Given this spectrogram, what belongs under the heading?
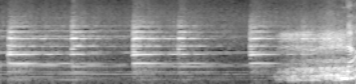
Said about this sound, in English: Outside, Mr. Jones and the scruffy young miners ring the school bell.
